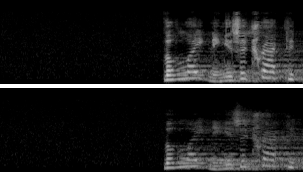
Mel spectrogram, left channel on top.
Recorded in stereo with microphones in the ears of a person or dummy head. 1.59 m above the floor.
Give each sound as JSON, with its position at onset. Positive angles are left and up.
{"t": 1.6, "sound": "a man speaking", "side_deg": 60, "distance_m": 0.7}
